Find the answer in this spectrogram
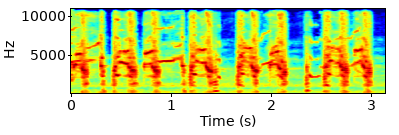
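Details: Peregrine falcons at a nest-cam site on a bluff in La Crescent, USA, 16 March 2023, a male meeting a new female: harsh, harmonic, chattering notes repeated rapidly in bursts, about a note per second, with a steady low hum behind.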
